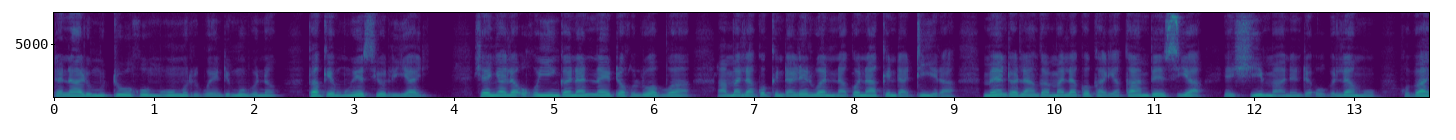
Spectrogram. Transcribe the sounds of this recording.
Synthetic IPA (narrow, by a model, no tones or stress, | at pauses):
denalimutuxumuumuɾiβwe̞ːndimuβuno | pakemuwe̞sijo̞lujali | ʃeɲalaʔuxujiːŋɡananinaitaxulwaβwaː | malako̞kindalelwaninako̞nakindatiɾamendolaːŋɡamalako̞kaljakaːmbe̞sa | eʃimane̞ːndḛʔoβulamu | xuβa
